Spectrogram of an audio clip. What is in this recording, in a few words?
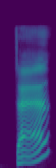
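"zhan4", Chinese; HSK3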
